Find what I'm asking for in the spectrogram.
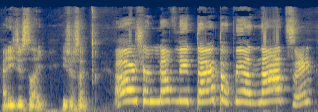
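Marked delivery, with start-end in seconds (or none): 1.4-3.9 high, hammed-up German accent as a Nazi officer; mock German accent. Mocking a video game Nazi villain, silly high German accent. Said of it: "That's my German accent".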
